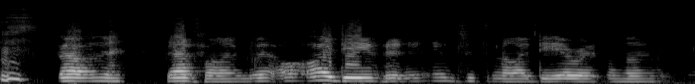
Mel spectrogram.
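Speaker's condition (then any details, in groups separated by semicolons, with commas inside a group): Cerebral palsy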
